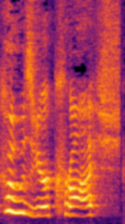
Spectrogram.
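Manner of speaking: high, loud and slow, squealing; giddy gushing. Retold or imitated. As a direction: swoon it out like a fangirl. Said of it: "he's literally like".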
